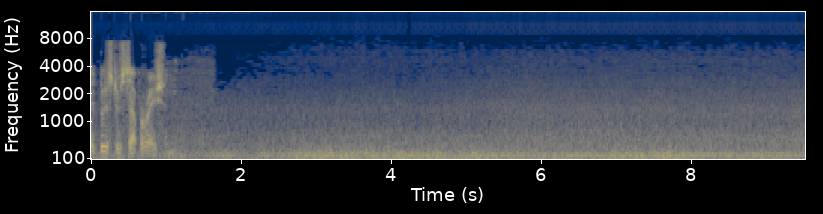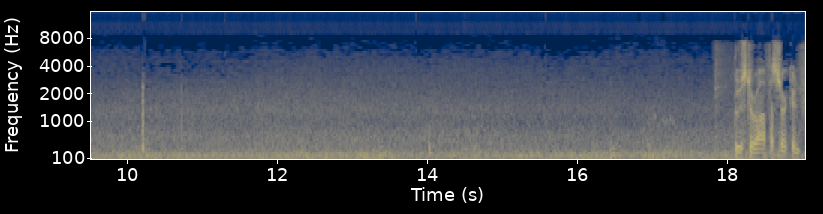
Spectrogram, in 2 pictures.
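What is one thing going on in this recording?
A rocket engine roars with a low, steady rumble.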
